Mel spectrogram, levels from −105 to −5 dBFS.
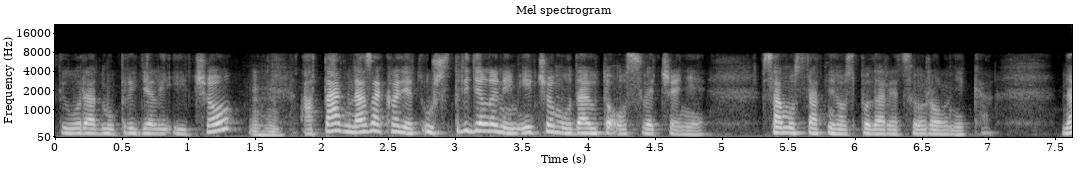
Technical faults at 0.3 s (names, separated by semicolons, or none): none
